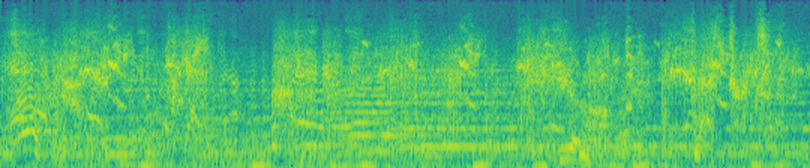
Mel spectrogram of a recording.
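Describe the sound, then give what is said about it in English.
High, chirpy squeaks and squeals from a creature-like hand in a film burst out repeatedly over a loud, busy backdrop of rumbling noise and thuds, with voice-like sounds mixed in throughout. “But he's like, the hand is chirping and making all kinds of creature sounds.”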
